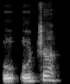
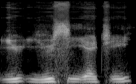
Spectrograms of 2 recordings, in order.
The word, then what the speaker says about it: Uche: How do you pronounce the guy they took earlier in the 2nd round? Uche. Right? U-C-H-E. Uche.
